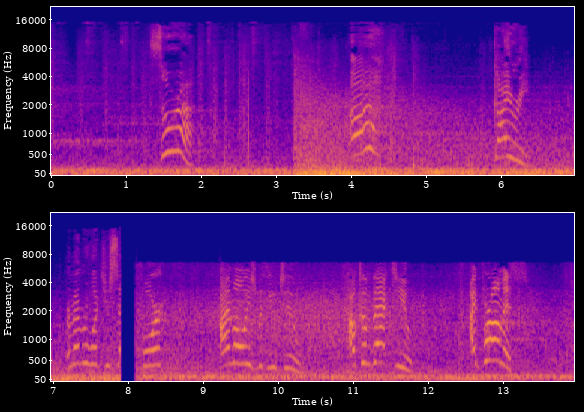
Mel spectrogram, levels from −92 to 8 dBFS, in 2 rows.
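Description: Around 7.9 s there's a 200 ms gap, then the sound goes dull with nothing above 6.4 kHz and a faint new noise floor, likely an input switched to a poorer device.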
